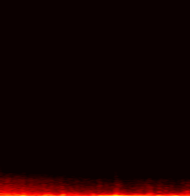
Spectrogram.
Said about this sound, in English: It is not coming from the outside world. It feels like you're hearing it through bone conduction, just in your bones, in the very core of your body. You feel and hear thunder.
